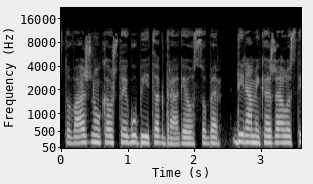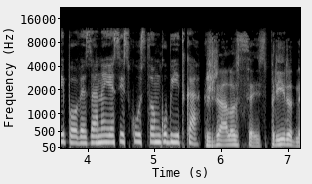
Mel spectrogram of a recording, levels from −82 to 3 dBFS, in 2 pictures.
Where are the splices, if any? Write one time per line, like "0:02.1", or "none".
0:02.5
0:05.7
